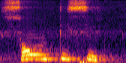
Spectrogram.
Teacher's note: Mes CD sont ici, sont ici, ocorre aqui uma ligação do T do sont com o I de ici. Então fica sont ici.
